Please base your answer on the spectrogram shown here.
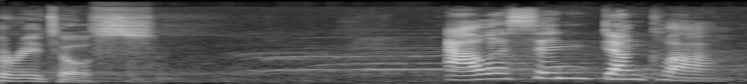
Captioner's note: cheering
